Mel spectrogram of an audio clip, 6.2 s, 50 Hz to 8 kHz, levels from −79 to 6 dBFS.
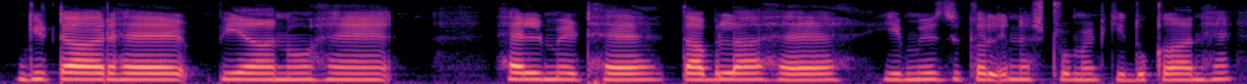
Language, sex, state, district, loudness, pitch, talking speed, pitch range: Hindi, female, Uttar Pradesh, Lalitpur, -17 LUFS, 220 Hz, 135 wpm, 215-225 Hz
